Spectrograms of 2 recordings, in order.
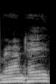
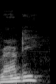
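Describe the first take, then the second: First: The last syllable is a full 'hay' sound. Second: The last syllable is reduced to 'ee'. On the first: This is how outsiders say the name. "they don't pronounce it Roundhay" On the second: This is how locals say the name. "they say Roundy, which is, I mean, it's just the colloquialism"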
